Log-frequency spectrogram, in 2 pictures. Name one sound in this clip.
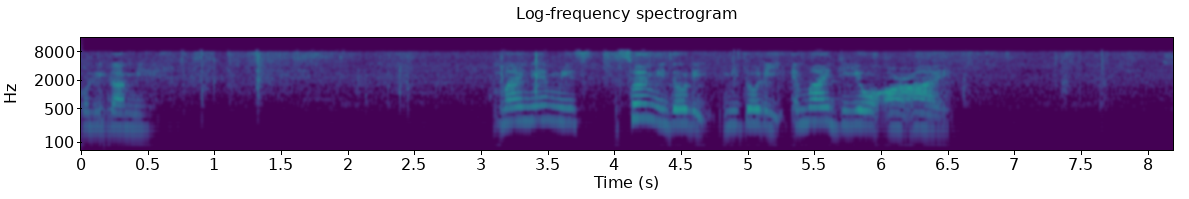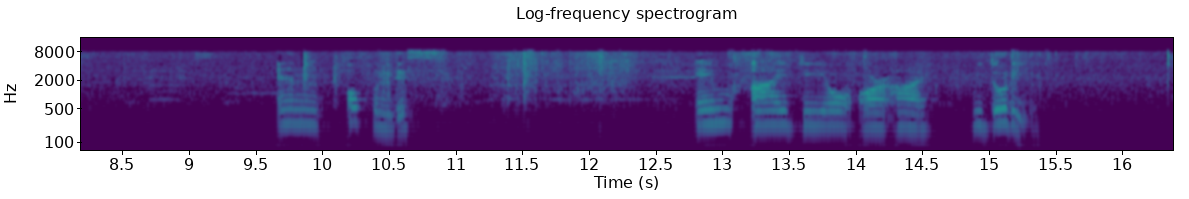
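A woman talks calmly and close to a microphone, in short bursts.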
